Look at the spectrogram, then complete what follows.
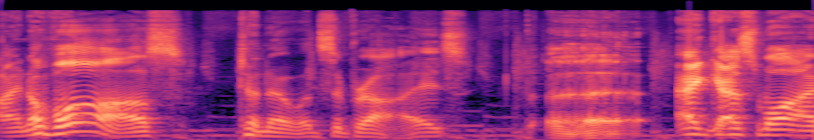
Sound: burps

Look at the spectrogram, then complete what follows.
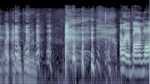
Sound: laughing

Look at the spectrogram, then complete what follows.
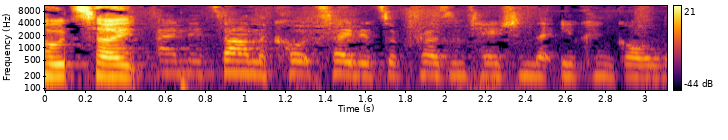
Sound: voiceover

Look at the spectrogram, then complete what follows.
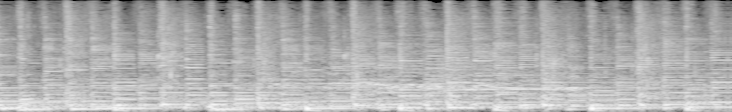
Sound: cheers

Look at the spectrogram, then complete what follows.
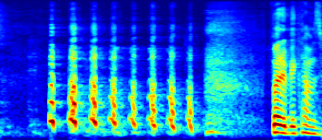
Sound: man laughing

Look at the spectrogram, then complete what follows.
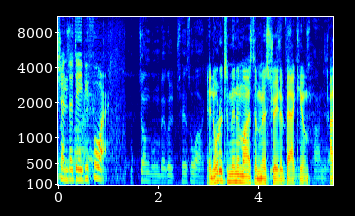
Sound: Korean

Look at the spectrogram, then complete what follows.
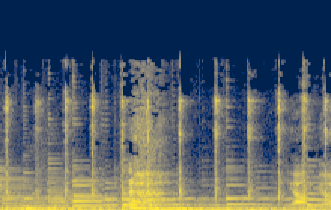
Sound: chuckles

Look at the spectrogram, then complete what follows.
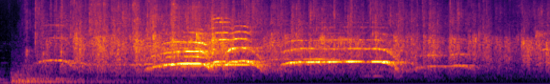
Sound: applause

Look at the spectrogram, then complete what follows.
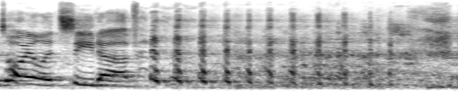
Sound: audience laughing

